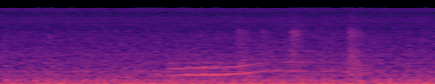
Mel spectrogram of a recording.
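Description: A pet's faint whine: one short rising cry about a second in, over near silence.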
